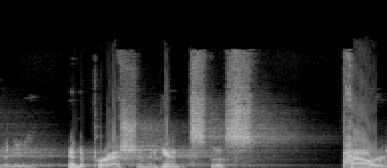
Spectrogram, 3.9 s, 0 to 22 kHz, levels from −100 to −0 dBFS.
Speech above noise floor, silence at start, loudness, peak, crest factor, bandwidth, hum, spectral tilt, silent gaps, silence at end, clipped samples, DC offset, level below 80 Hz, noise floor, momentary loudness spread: 39 dB; 0 s; -24 LUFS; -6 dBFS; 20 dB; 16.5 kHz; none; -2.5 dB/octave; none; 0 s; under 0.1%; under 0.1%; -64 dBFS; -63 dBFS; 16 LU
